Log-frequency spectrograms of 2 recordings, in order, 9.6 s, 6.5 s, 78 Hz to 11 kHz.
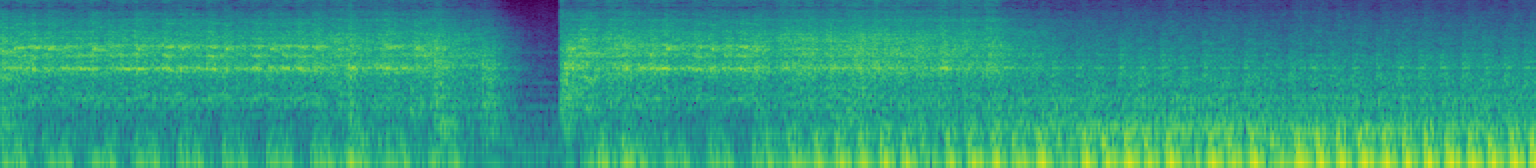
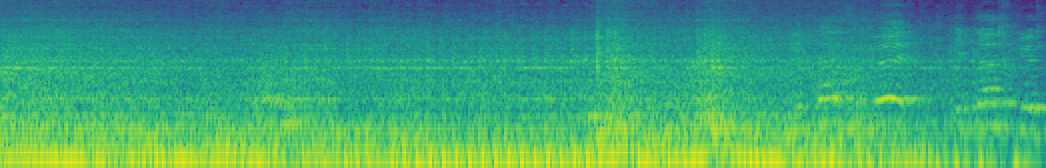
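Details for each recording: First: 2012 Polaris Sportsman 400 HO that bogged down and died, after idle fix: cranks, catches after a brief pause, then settles into a steady, even thumping idle without stumbling; normal start and idle. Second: 2012 Polaris Sportsman 400 HO carbureted ATV: starts and idles fine, but on certain throttle responses, especially letting off, revs surge unevenly then sag and die; suspected gummed-up carburetor; cracked intake-to-carb boot also found.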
